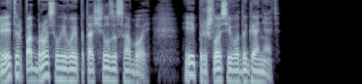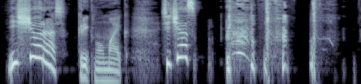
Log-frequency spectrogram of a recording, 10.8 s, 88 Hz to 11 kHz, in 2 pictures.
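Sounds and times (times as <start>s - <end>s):
speech: 0.0s - 4.2s, 5.5s - 9.8s
dry hoarse coughing: 8.8s - 10.6s.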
